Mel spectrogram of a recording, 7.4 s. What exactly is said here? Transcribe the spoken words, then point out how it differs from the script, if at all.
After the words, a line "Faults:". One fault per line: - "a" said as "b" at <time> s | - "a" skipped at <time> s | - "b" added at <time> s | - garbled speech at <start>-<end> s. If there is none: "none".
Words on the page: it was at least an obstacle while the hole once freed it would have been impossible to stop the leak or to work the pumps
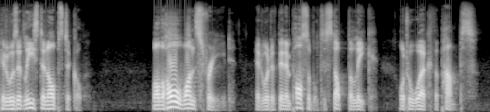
it was at least an obstacle while the hole once freed it would have been impossible to stop the leak or to work the pumps
Faults:
none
